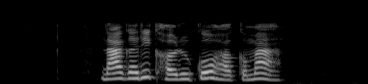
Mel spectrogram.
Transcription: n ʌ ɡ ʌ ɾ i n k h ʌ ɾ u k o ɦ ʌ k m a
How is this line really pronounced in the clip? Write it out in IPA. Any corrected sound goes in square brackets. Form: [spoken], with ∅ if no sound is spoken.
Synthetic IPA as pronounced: n [a] ɡ ʌ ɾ i [∅] k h ʌ ɾ u k o ɦ ʌ k m a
